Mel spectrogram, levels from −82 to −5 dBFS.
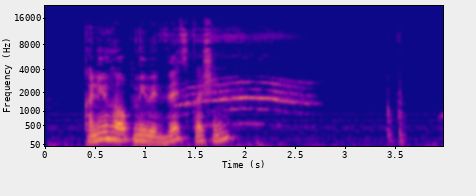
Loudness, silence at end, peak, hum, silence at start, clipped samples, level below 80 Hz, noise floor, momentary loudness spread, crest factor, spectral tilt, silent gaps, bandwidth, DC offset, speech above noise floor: -32 LUFS; 0.4 s; -14 dBFS; none; 0.4 s; under 0.1%; -62 dBFS; -69 dBFS; 25 LU; 20 dB; -5.5 dB/octave; none; 16.5 kHz; under 0.1%; 38 dB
